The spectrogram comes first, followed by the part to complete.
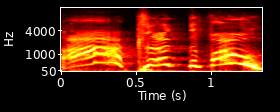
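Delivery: acted eccentric professor voice. Retelling what the brother said about the phone: Professor Klump voice. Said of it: "he sound like a Professor Klump from the Nutty Professor".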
